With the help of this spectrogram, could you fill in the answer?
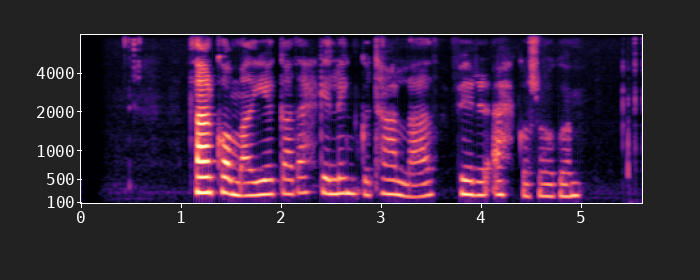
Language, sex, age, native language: Icelandic, female, 12, Icelandic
